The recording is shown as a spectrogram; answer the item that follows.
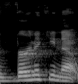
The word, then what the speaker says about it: Wernicke: Verna Keyes area again that's pronounced Verna kena wernicke but it's Bernie Keyes area just behind our primary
